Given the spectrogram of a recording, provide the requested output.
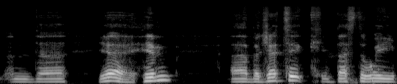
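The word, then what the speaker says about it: Bajčetić: guy is confident and uh yeah him uh budgetic that's the way you pronounce it and Carvalho Cavalli obviously looked uh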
